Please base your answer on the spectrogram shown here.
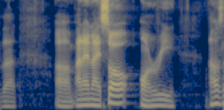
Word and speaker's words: Henry: I was fascinated by like Henry, but it's pronounced Henry. I was like, who is this guy?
